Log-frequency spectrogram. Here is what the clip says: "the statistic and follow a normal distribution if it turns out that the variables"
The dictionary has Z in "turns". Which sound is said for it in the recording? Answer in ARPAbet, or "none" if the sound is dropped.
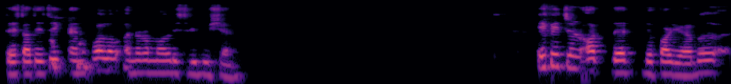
none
